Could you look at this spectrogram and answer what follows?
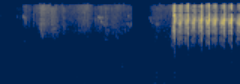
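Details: Jenggot bird song used as a lure to provoke other birds into singing. A quiet stretch of faint background, a brief gap, then a fast series of sharp, very high chattering notes rising in loudness to the end.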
